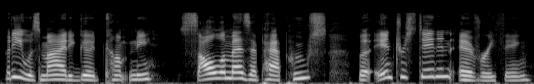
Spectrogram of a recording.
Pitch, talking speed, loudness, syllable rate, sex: 240 Hz, 155 wpm, -18 LUFS, 5.3 syllables/s, female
